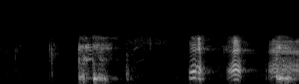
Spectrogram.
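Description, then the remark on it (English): A man clears his throat several times in a row: rough, raspy bursts, some with a gruff voiced edge, separated by short pauses, with no talking in between. “You clear my throat.”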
